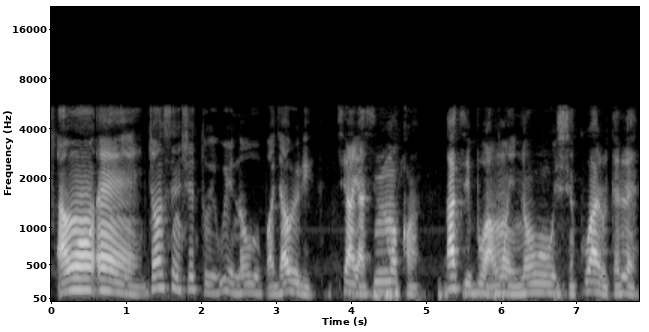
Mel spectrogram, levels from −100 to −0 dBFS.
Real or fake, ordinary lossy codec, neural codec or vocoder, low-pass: real; none; none; 5.4 kHz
